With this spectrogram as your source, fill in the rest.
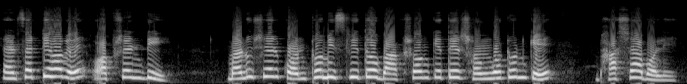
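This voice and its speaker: A woman with a high voice and a Bengali accent works through exam practice questions. She reads each question and its options in an even, methodical way, then gives the answer. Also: measured pace. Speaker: exam prep teacher. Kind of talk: reading quiz questions and answers.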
